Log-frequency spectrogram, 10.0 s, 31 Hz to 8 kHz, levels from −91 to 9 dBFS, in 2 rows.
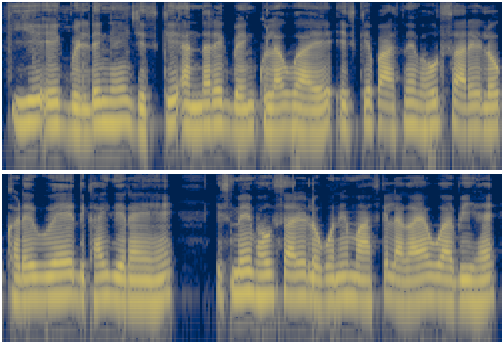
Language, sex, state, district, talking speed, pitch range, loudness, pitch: Hindi, male, Jharkhand, Jamtara, 215 wpm, 125-145 Hz, -16 LUFS, 130 Hz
